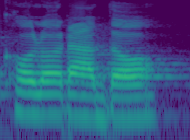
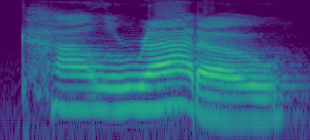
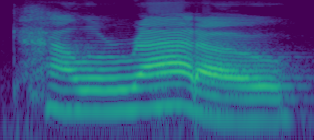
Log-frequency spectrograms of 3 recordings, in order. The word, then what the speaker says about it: Colorado: And this state, it's not pronounced like Colorado, Colorado, Colorado. No, it's color, like a color. Colorado, Colorado.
